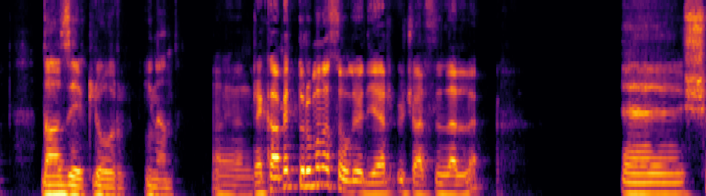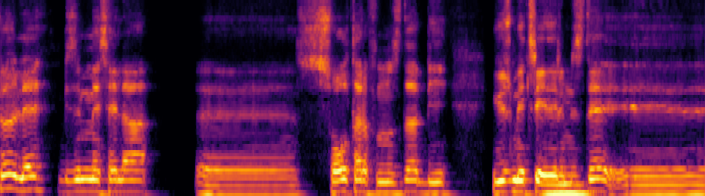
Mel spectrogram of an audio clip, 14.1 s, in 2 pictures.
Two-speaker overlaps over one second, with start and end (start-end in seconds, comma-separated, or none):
none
